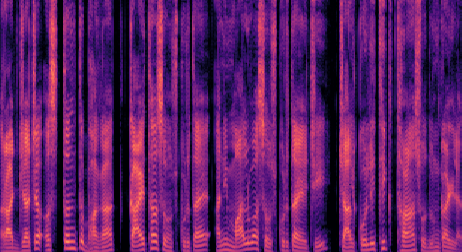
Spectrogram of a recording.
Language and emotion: Goan Konkani, neutral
